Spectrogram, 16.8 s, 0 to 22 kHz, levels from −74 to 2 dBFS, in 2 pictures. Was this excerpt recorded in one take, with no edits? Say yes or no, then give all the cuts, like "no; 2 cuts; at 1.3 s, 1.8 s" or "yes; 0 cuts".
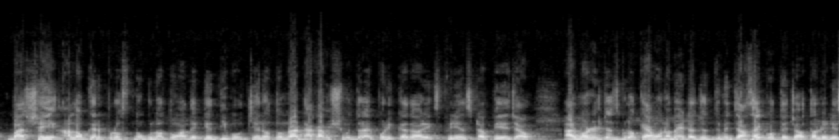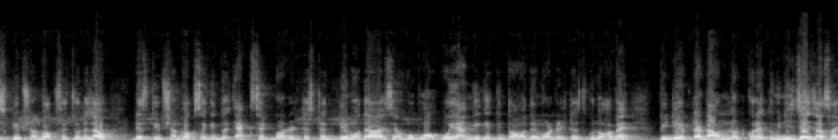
yes; 0 cuts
